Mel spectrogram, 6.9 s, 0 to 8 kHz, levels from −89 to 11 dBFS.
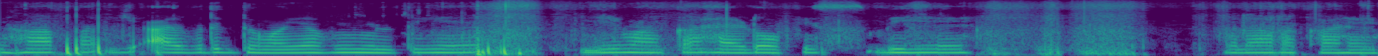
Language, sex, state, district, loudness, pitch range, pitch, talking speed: Hindi, female, Rajasthan, Jaipur, -22 LUFS, 180-190 Hz, 185 Hz, 155 wpm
